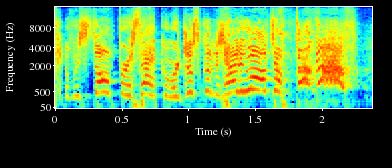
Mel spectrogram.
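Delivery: building from high, tense talk to a fast shout; hammed-up explosion of rage, speeding up; repressed rage erupting. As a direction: let it burst out as a high yell.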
